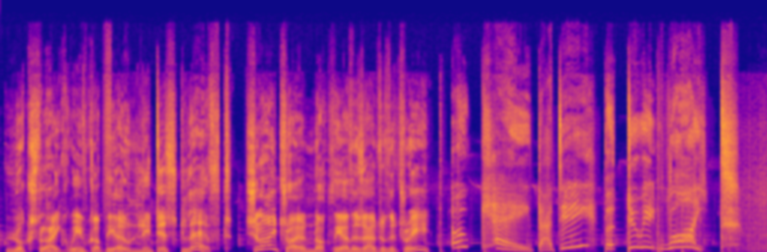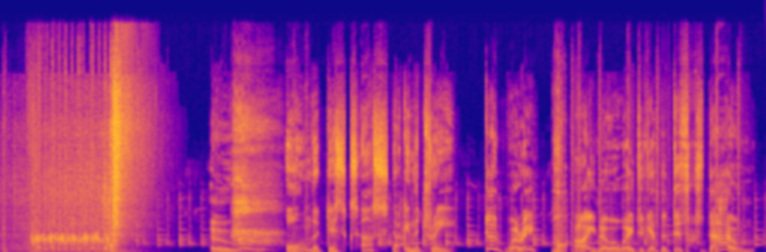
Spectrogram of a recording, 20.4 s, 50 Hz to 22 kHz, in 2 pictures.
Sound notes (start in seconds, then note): 9.8 drum roll; 13.1 Peppa sighing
